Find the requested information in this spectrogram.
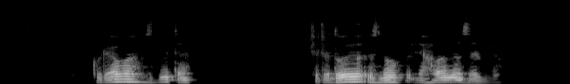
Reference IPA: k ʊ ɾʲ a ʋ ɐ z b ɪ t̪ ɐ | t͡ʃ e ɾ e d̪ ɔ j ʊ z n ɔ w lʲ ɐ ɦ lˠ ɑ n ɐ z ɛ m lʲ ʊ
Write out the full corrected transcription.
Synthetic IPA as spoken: k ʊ ɾʲ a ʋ ɐ z b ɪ t̪ ɐ | t͡ʃ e ɾ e d̪ ɔ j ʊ z n ɔ w lʲ ɐ ɦ lˠ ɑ n ɐ z ɛ m lʲ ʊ

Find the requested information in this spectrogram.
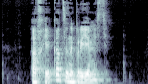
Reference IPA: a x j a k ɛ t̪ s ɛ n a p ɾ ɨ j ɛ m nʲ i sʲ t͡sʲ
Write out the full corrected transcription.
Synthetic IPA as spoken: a x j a k a t̪ s ɛ n ɛ p ɾ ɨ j ɛ m nʲ i sʲ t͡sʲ

